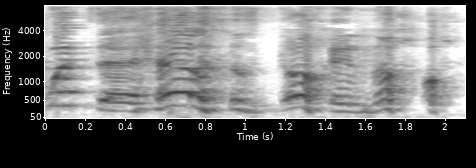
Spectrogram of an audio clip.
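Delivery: baffled exasperation. Retold or imitated. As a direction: drag it out in disbelief, breaking into laughter. Acted bafflement, drawn out.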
